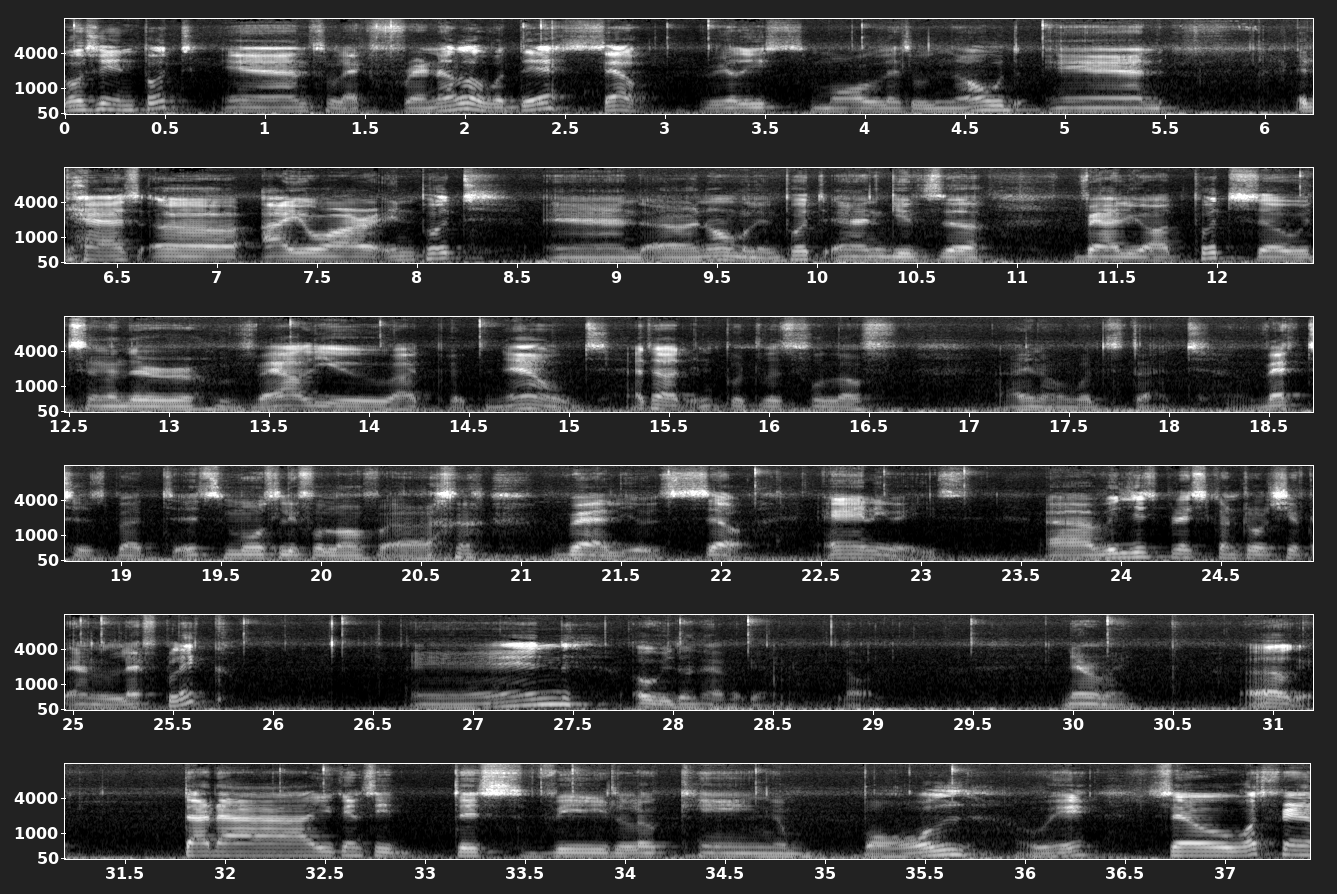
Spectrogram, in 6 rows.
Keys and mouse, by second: 2.6-4.1 middle drag, 12.5-13.7 drag, 15.0 shift+a, 21.8-23.4 middle drag, 25.1-26.9 drag, 27.0 q, 28.9 ctrl+b, 30.8 shift+z, 34.2 ctrl+b.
